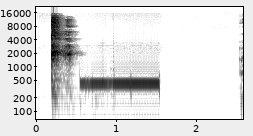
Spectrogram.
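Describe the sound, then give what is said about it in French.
A short rustling burst, then one steady, clear ringback tone of an unanswered telephone call sounds for about a second before stopping. Silence follows, with another noise starting just at the end. “Un téléphone. Il sonne dans le vide.”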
